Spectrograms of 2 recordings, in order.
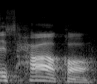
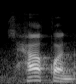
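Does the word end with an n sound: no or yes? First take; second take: no; yes. First: The word ends on a plain vowel without n. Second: The word ends with an added n sound. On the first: The speaker calls it right. "Nasab kita baca Ishaqa" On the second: The speaker calls it wrong. "Kita tak baca dengan Ishaqun, Ishaqan"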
